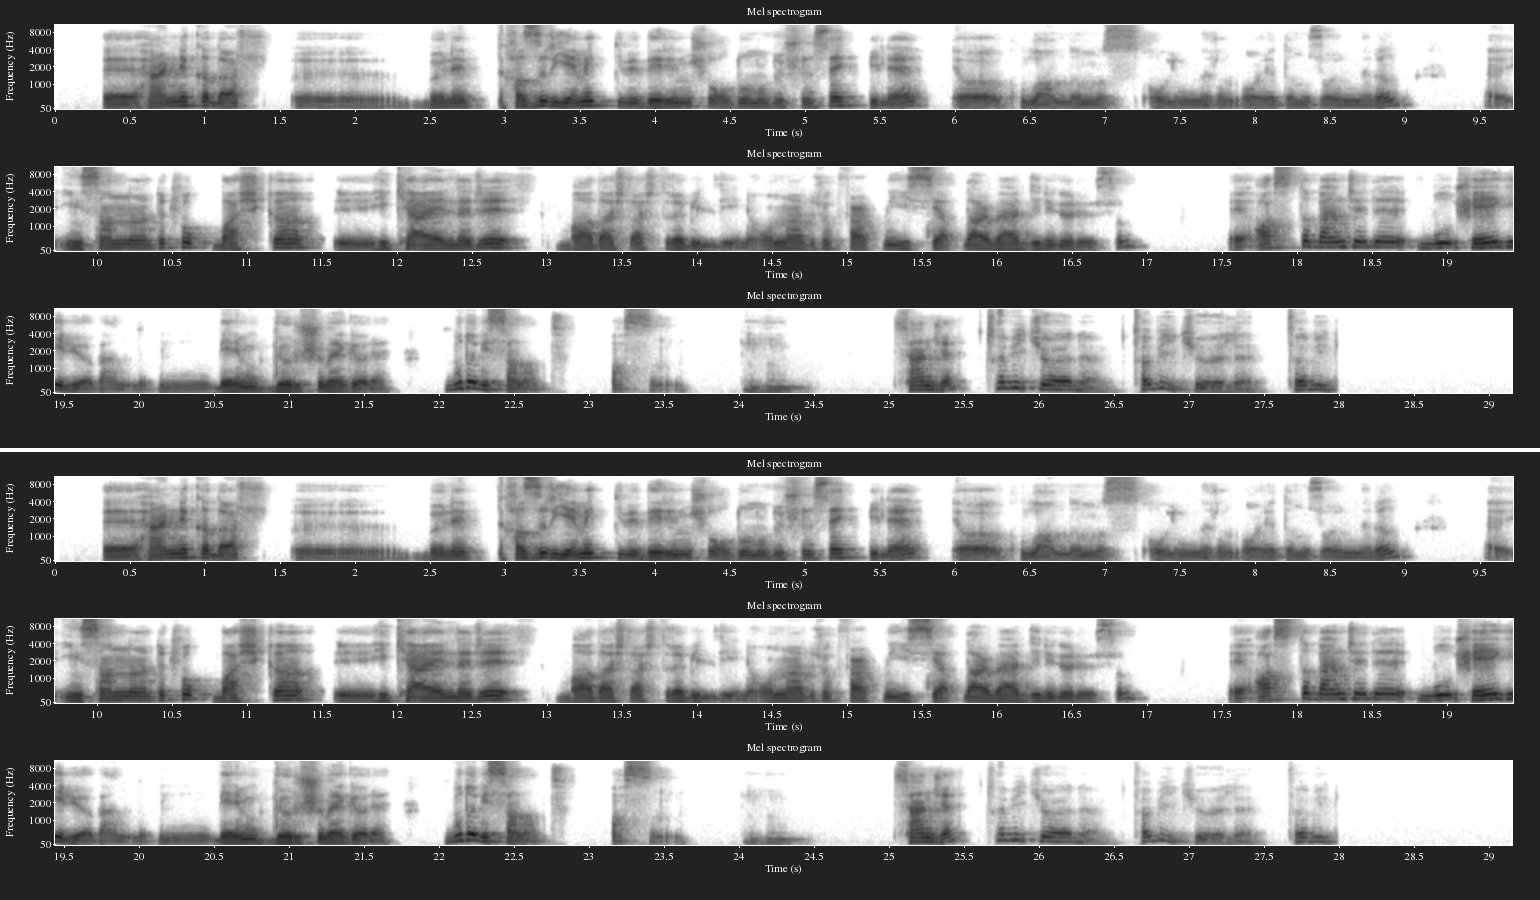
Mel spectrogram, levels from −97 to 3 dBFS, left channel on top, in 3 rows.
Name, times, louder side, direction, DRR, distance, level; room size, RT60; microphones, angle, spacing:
voice 1, 0.3-9.0 9.5-16.9 17.5-21.7 22.0-22.7 23.1-23.6 25.0-25.5, right 1 dB, 15° right, 0.4 m, -21 dB
voice 2, 24.0-24.4 25.7-28.0, left 4 dB, 90° left, 0.5 m, -25 dB
head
